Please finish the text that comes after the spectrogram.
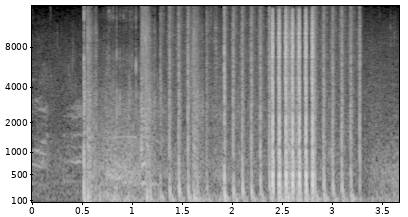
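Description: Gunfire in an Escape from Tarkov fight against a scav: a sharp opening shot, scattered single cracks, then a rapid automatic burst, loud and close.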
